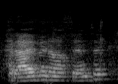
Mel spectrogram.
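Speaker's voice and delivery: normal talking voice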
